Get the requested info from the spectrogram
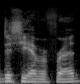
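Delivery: excited delivery. Retelling a film scene where a character gets all excited: imitating someone getting excited. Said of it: "he gets all excited".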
